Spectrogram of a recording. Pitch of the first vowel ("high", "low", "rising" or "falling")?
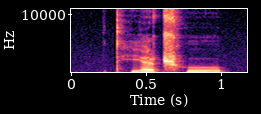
high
